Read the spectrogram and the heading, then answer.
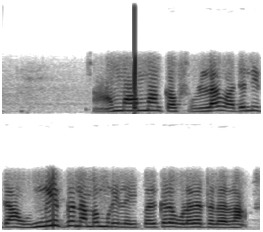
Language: Tamil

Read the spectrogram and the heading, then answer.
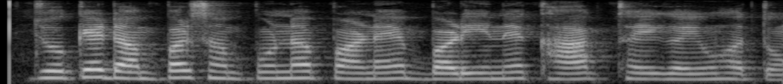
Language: Gujarati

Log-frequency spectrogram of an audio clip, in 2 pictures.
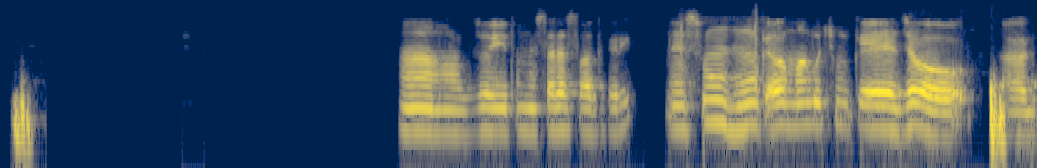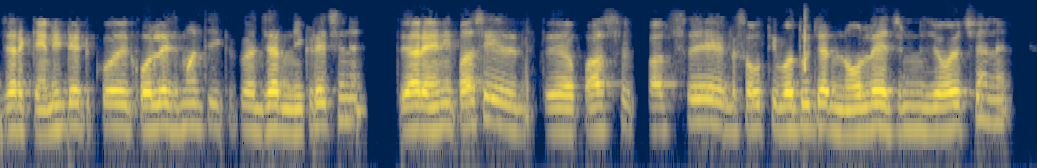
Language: Gujarati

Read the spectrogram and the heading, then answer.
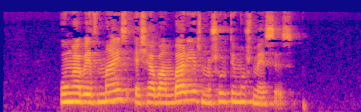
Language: Galician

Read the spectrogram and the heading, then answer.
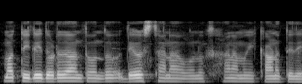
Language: Kannada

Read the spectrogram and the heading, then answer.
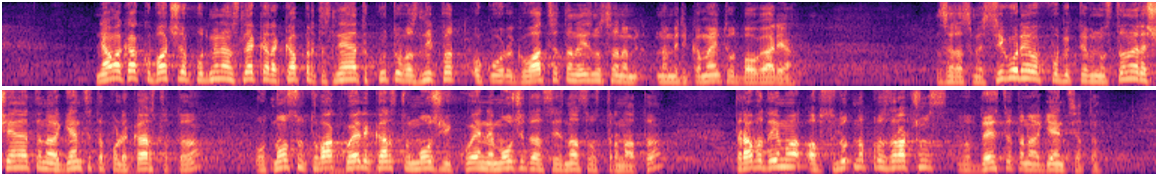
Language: Bulgarian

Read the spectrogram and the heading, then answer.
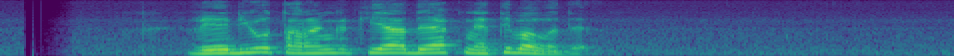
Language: Sinhala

